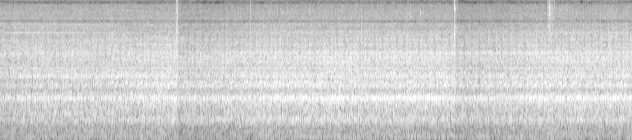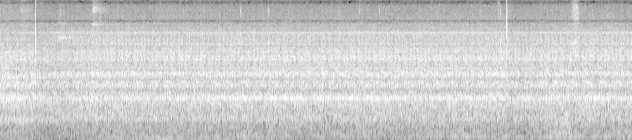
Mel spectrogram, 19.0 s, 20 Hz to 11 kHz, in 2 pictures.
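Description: An Arboga radial arm drill, model RLM3508, runs with its feed engaged. A steady mechanical drone fills the scene, broken by a few sharp clicks as the feed gears drop into their ranges.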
